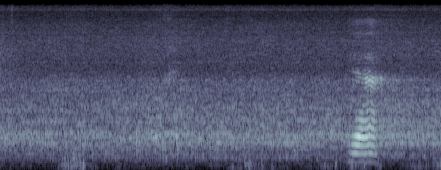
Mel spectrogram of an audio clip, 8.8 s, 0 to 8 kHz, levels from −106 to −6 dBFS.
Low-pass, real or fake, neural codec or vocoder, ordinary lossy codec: 7.2 kHz; real; none; Opus, 64 kbps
